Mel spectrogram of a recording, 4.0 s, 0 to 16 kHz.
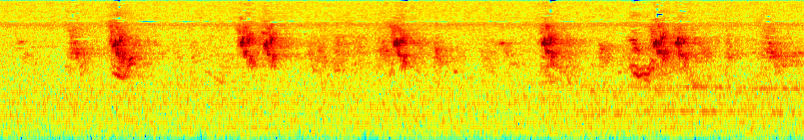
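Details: On 4 February 2020 in Ubon Ratchathani, Thailand, a Streak-eared Bulbul utters abrupt high chirps, some in doubled bursts, spread irregularly across four seconds with soft hiss behind.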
